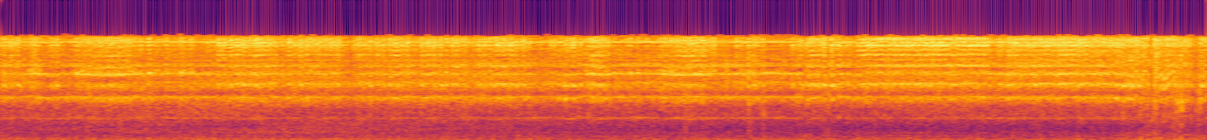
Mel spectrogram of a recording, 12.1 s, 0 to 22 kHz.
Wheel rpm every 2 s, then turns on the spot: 170, 170, 170, 170, 170, 160.
none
